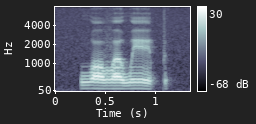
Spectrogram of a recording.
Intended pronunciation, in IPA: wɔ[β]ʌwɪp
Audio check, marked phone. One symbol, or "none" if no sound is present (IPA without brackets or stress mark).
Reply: β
